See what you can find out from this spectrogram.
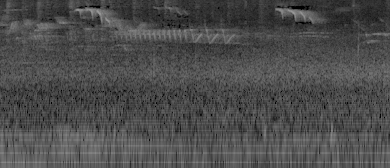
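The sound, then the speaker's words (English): Birdsong in the morning sun along a motorway road lined with big, mature trees: high, quick chirps and a rapid trilling run, repeating after a pause, heard over a steady, rushing background noise with no one talking. “A different bird song from my normal garden.”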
